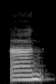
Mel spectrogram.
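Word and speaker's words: âne: suppressing voice because circumflex is there on A. And E is generally silent at the end and puts the whole sound together for the previous letter. So, it becomes an.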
